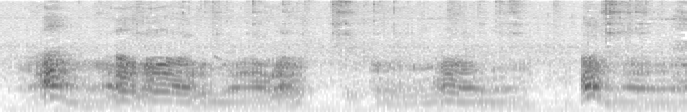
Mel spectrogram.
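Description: Husky barking and yowling in three loud runs of wavering, pitched calls: a short burst about a third of a second in, a shorter one past the middle, and another near the end. This is the dog's playful vocalizing during a tug game over a blanket.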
